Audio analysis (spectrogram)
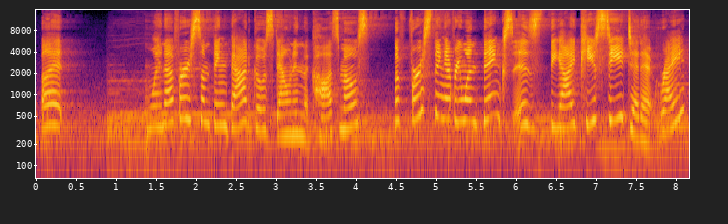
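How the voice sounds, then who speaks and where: A cute, childlike female companion from a video game. The voice is tiny and very high, with slow, careful phrasing. She sounds earnest, curious and slightly wary, over a clearly audible music bed. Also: animated. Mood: worried, wondering. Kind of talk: video game character dialogue.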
